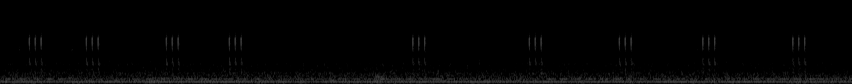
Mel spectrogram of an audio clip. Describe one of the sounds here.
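Short electronic menu clicks tick in quick little bursts.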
